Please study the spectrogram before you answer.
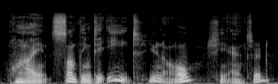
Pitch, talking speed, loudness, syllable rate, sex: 115 Hz, 150 wpm, -20 LUFS, 5.3 syllables/s, male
